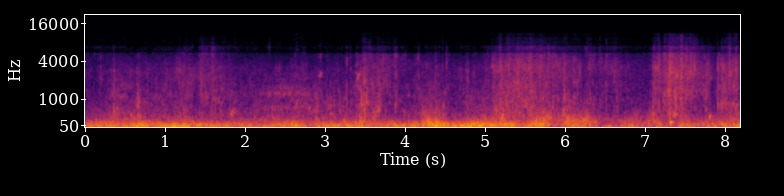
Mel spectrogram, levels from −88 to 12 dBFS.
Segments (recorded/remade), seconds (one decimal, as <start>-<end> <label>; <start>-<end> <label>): 0.0-0.5 recorded; 0.5-1.7 remade; 1.7-8.2 recorded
